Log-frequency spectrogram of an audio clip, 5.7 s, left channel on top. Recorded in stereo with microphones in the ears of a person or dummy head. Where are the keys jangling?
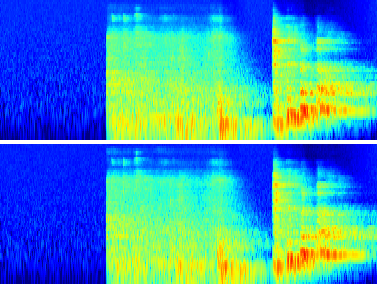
5° right (ahead or behind), 0.6 m; by 3.5 s 40° right (ahead or behind), 1.8 m.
